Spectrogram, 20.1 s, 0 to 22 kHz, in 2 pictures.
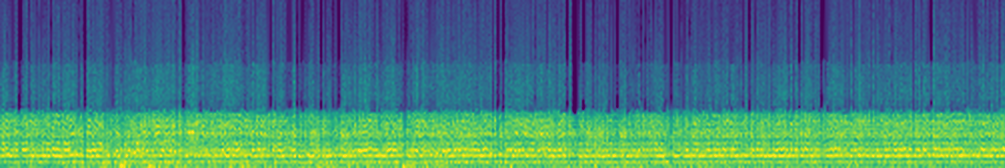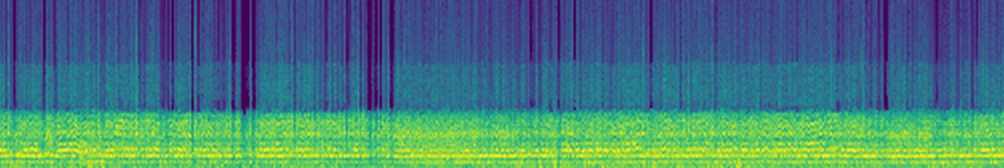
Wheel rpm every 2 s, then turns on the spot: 240, 230, 230, 230, 230, 230, 240, 220, 230, 220.
none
